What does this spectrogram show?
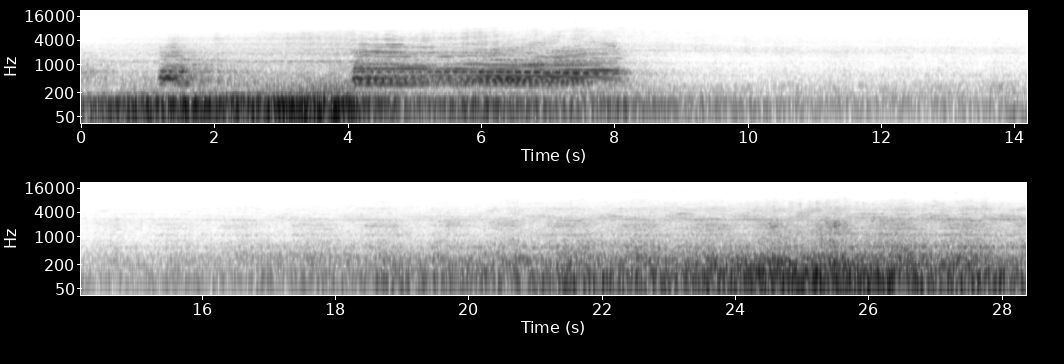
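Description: Diesel locomotive air horn blowing at a grade crossing: a blast ending right at the start, a short blast about a second in, then a long blast from about four to eight seconds, the close of the long-long-short-long crossing signal. Under it runs a heavy engine rumble. After the horn the sound falls off, then the intermodal freight cars roll past with wheel clatter and rumble that grow louder toward the end.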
